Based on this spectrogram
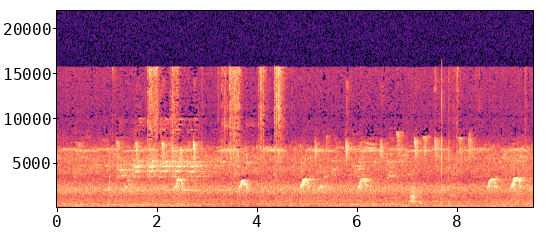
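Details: A pair of Spix's spinetails giving short, high, clipped notes, often doubled, repeated every second or two over a steady hiss of background noise.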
